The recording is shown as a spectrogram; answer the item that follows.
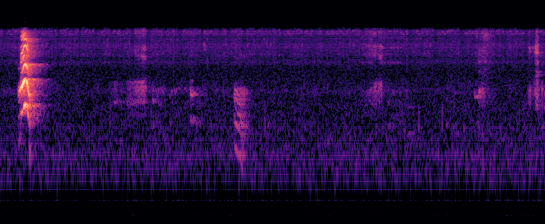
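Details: Frightened Miniature Pinscher reacting to a Halloween pumpkin: one loud, sharp, yappy bark, then a few faint, muffled yips and small sounds over near silence.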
